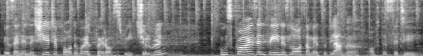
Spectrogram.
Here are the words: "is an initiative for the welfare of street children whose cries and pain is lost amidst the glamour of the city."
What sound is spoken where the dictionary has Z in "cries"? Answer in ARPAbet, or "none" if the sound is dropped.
Z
